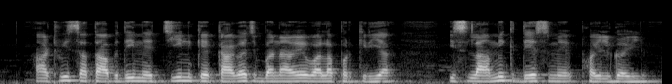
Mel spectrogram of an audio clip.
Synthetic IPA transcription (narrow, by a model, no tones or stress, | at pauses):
aːʈʰwisət̪aːbd̪imẽt͡ʃiːnkekaɡəd͡ʒbənaːweʋaːlapɾəkɾija | ɪslaːmɪkd̪eːsmẽpʰəɪlɡəɪl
